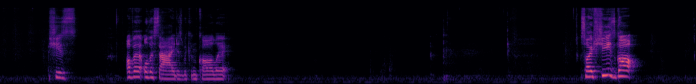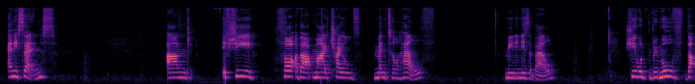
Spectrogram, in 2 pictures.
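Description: A woman speaks close up, calmly, with pauses.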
